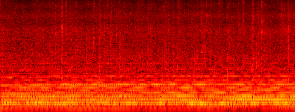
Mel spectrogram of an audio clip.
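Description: Steady rain patters on a hard surface, a dense, continuous wash of droplets, even in loudness throughout with no voices or other sounds.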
